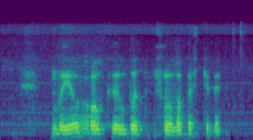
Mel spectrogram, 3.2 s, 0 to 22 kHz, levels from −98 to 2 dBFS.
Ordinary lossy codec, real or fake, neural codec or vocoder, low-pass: Opus, 24 kbps; real; none; 10.8 kHz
